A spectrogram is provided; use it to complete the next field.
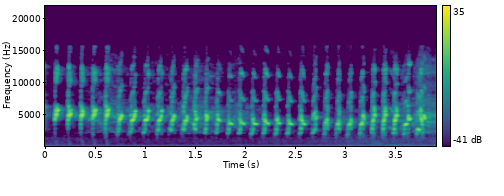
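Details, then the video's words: Male lovebird performing a long ngekek trill as master audio for training birds: crisp, shrill notes repeated about four per second in an even, unbroken run over a faint low hum. "masteran lovebird jantan ngekek panjang"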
